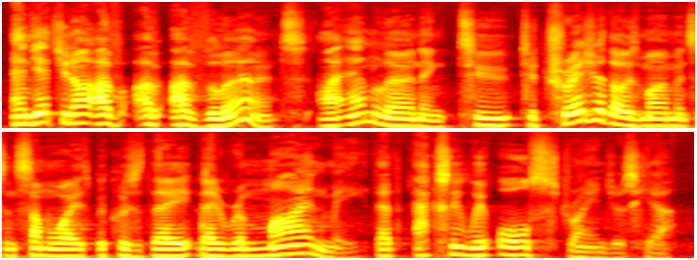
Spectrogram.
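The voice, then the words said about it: South African accent. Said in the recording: “I'm from South Africa ... my friends tease me about my accent, they say it makes me sound more clever than I really am”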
